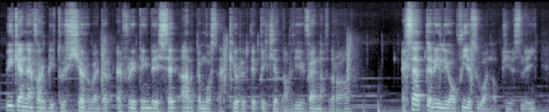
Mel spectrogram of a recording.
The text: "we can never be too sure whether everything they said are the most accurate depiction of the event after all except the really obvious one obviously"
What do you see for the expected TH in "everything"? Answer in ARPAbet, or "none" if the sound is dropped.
T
